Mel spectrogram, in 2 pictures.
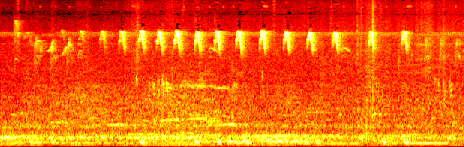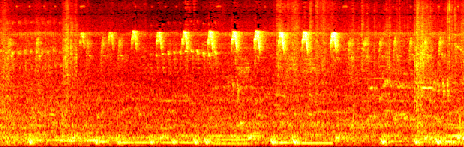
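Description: A bird calling a long run of short, high, evenly spaced chirps, about two to three a second; it pauses for a couple of seconds midway, then gives a second run.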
